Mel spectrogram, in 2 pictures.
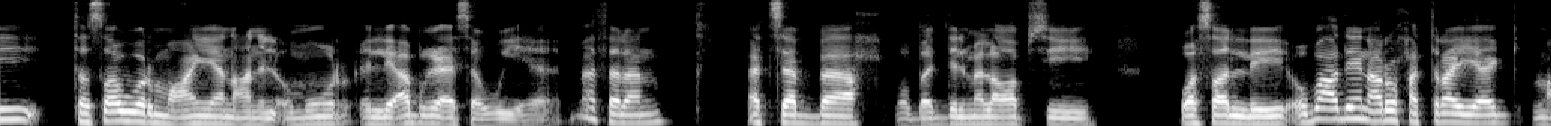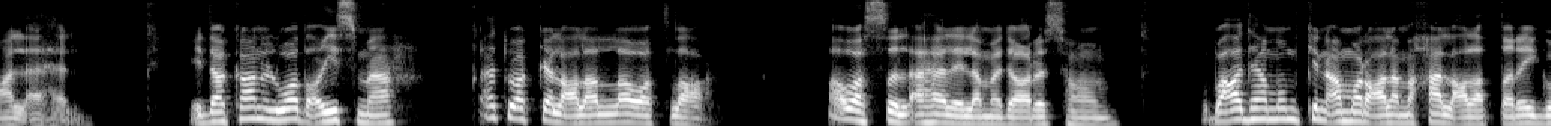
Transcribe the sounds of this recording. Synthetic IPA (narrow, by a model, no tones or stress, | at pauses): fit̪ɑsˤɑwːʊɾmʊʕajːanʕanɪlʔʊ̰muːɾʔɪlːiʔabɣiʔasawːiːha̰maθalan | ʔat̪sabːaħwʔabad̪ːɪlmalaːbsi | wʔɑsˤɑlːiwbaʕd̪eːnʔɑɾˤuːħʔat̪ɾˤɑjːaɡmaʕɪlʔa̰ɦa̰l | ʔɪ̰ðakaːnɪlwɑd̪ˤʕjɪsmaħ | ʔat̪wakːalʕalalˤːɑːwʔɑt̪ˤlɑʕ | wʔɑ̰wɑsˤːɨllʔaɦalʔɪlamad̪ɑːɾɪshʊm | wbaʕd̪hamʊmkɪnʔamʊɾʕalamaħalːʕalat̪ˤːɑɾiːɡ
